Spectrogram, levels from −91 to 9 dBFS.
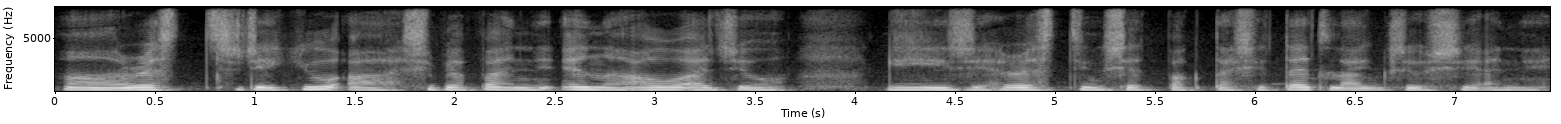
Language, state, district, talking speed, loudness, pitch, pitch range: Sumi, Nagaland, Kohima, 145 wpm, -16 LUFS, 180 Hz, 170-190 Hz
